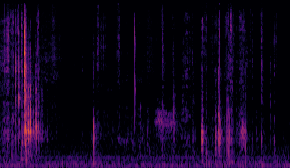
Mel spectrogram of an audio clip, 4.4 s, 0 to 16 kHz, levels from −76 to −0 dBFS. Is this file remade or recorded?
recorded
